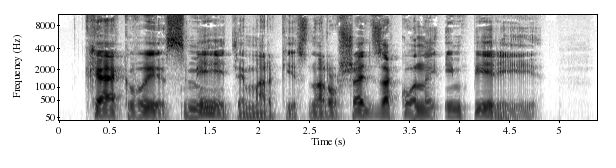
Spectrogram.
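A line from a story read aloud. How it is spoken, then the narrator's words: Icy cold, old man. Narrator (Russian): Самым холодным голосом, на какой, видимо, он был способен, этот старик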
